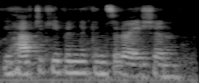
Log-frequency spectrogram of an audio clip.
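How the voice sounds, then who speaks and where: A woman dog trainer giving casual tips to camera, lively and acting out quick voices for the puppy and the owner. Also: lowish voice, echoey room, slight background noise.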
